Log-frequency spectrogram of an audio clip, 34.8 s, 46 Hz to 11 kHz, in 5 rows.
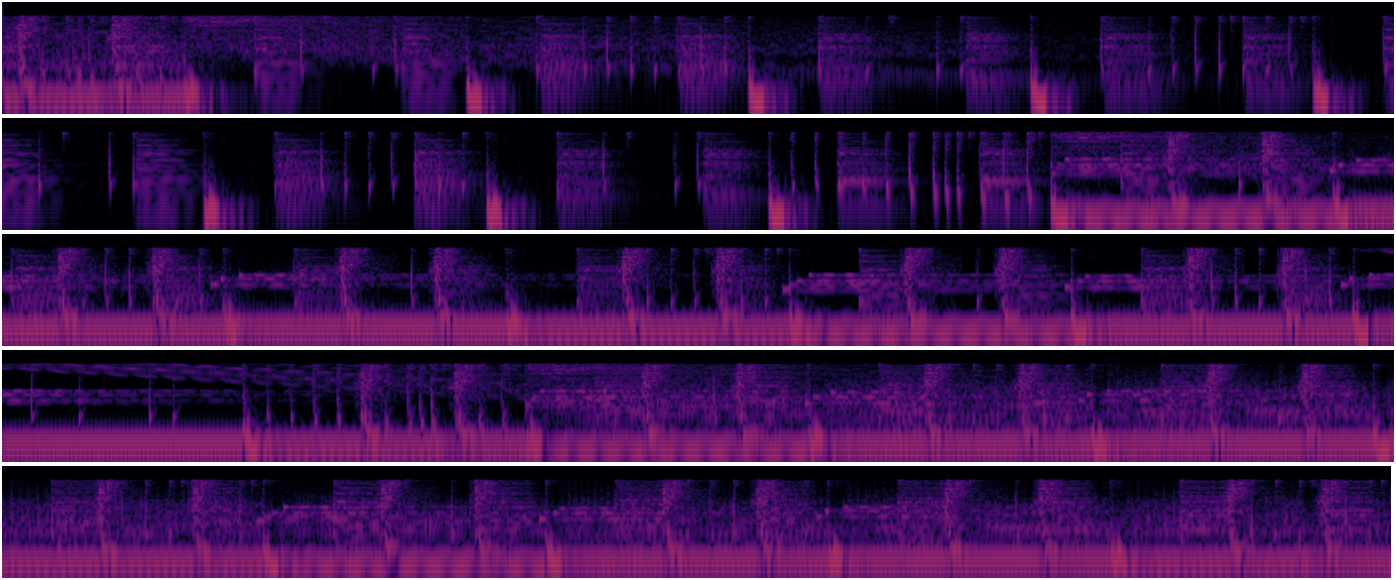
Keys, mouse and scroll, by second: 1.4 scroll up 1, 1.6 scroll down 2, 1.7 scroll up 1, 1.9 scroll down 1, 3.9 click, 4.1 click, 4.7 scroll up 2, 7.5 scroll down 2, 9.1 scroll down 2, 10.6 click, 10.7 click, 10.7 scroll down 1, 11.7 click, 11.8 click, 13.5 click, 17.1 click, 18.2 click, 18.3 click, 18.9 scroll up 2, 22.2 scroll down 1, 23.1 click, 24.2 click, 24.8 click, 26.2 click, 27.1 click, 28.2 click, 28.3 click, 32.4 scroll up 2.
